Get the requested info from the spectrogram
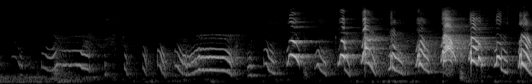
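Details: A mini Pomeranian playing with its owner gives a fast run of high, squeaky yips. Each one bends up and then down, about four a second, and they grow louder and sharper toward the end.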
